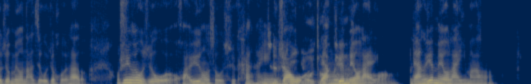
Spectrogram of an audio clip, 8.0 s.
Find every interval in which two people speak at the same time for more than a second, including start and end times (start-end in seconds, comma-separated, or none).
4.0-5.7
